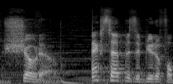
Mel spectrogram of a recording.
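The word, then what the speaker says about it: Chouteau: have french names but we don't say them with a french accent we say them with a very americanized pronunciation and i'm going to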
